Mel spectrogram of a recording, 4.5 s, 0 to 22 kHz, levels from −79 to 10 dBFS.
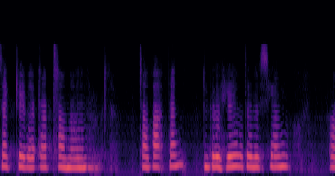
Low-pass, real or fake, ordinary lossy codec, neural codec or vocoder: none; fake; none; codec, 16 kHz, 0.5 kbps, FreqCodec, smaller model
